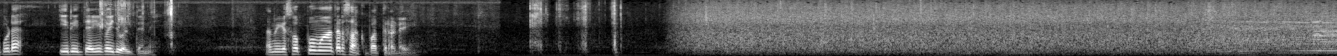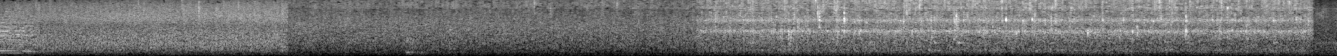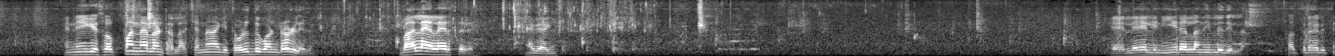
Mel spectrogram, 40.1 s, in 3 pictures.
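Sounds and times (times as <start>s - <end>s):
heavy rain falling: 6.7s - 26.5s
cow mooing: 12.1s - 13.8s.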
